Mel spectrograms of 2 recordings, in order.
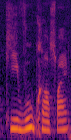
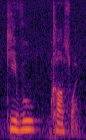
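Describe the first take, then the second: No difference in how they are said.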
